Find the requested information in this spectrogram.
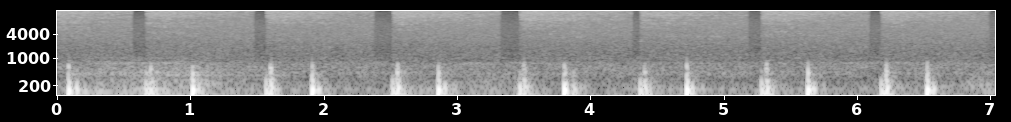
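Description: Steady paired low thumps at about 66 beats a minute, a regular resting heartbeat with clear first and second sounds.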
